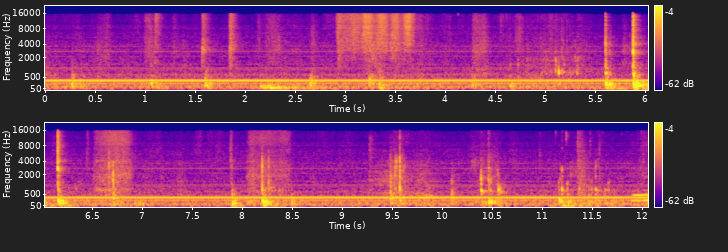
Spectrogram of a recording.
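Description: A steady electrical hum under scattered light clicks, knocks and rustles as a stick blender and utensils are handled on a stainless steel worktable; the blender itself is not yet running.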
